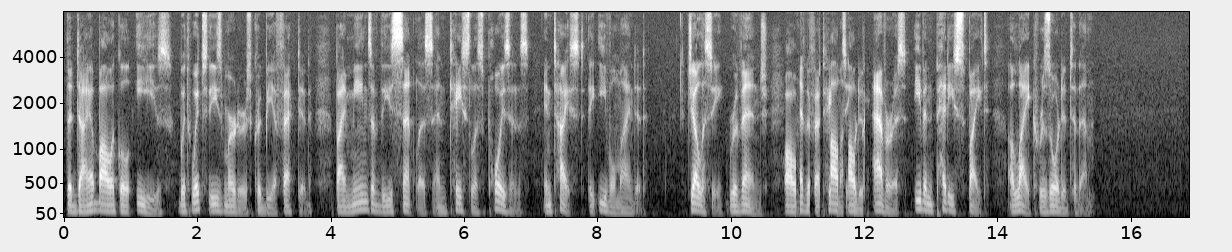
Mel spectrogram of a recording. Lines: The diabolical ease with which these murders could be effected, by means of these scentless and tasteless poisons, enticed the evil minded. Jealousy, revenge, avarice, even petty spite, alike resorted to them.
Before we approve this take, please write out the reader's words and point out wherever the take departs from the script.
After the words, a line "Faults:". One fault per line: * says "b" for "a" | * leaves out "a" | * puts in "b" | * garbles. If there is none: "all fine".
The diabolical ease with which these murders could be effected, by means of these scentless and tasteless poisons, enticed the evil minded. Jealousy, revenge, [garbled] avarice, even petty spite, alike resorted to them.
Faults:
* garbles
